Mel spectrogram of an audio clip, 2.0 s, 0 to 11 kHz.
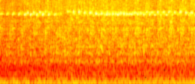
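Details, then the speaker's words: Suzuki SJ413 fitted with a Toyota carburetor, idling: steady, even idle with a thin high squeak or rattle in the background that is not the engine; engine fine, running better than the stock carb. "that Toyota carb works really good on here. It's nice and steady. It runs better than the actual stock carburetor."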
